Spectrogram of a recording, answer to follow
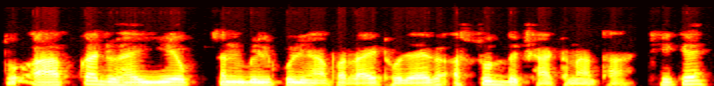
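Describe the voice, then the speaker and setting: A man's voice: medium pitch, gravelly, dry recording, phone-quality sound. Chatty male Hindi exam-prep teacher. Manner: addresses students as friends, repeats "ठीक है" constantly; spells words out slowly, stressing syllables. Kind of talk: live online exam-prep lesson.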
